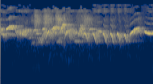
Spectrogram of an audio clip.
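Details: Captive white-rumped shama at a Klaten bird breeding farm producing a rapid buzzy, scratchy trill of repeated mid-pitched notes, finishing with a clear upward slurred whistle.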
